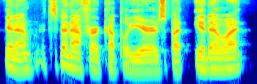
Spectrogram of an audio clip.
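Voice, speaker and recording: A man with a low voice hosts a casual podcast. He rambles enthusiastically like a devoted fan, and the sound is dry and close. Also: steady tone, fast talker, no room sound. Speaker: podcast host.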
